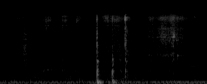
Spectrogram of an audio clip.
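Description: Faint handling of white cardstock as a scored box tab is folded up, with a few small clicks about halfway through and a soft rubbing sound near the end.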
